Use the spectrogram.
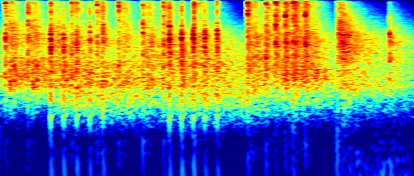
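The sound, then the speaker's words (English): Armed men fire automatic weapons at a rapid reaction force in a video game. Many sharp gunshots crack in quick, uneven bursts, with a brief pause near the end. “And now there are some armed men now coming out of the vehicle and firing towards the rapid reaction force.”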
